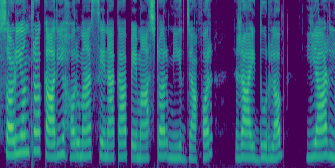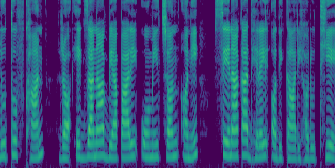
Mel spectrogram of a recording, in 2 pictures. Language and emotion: Nepali, neutral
